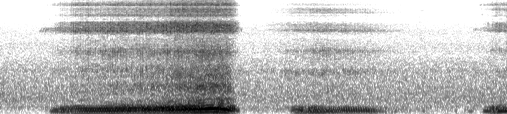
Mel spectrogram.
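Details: Adult man's snoring, nasal obstruction pattern, heard in a TV experiment on telling snoring causes apart by the sound itself; he is being urged to turn onto his side.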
